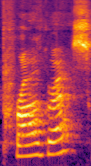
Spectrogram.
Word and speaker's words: progress: So in the word progress, we have first syllable stress, and you can see there'll be a little line in the dictionary before that stressed syllable. And what that means is I'm going to hold that syllable longer than the second. So pra will be long, gress will be short.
